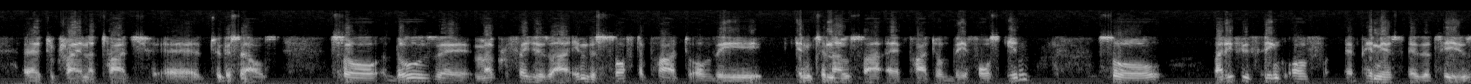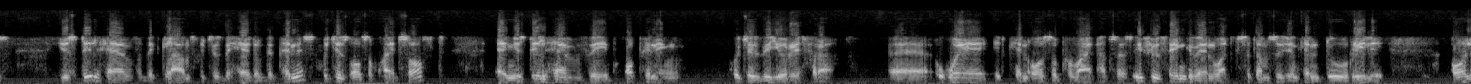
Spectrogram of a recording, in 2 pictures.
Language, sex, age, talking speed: English, male, 30-49, 165 wpm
